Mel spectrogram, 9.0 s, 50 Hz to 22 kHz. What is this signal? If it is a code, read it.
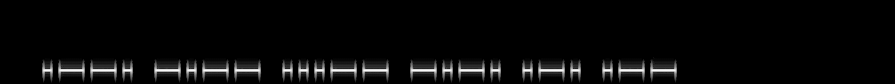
Morse code, heard as a keyed tone, about 15 wpm, 700 Hz. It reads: PY3CRW
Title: DXCC-100 Call Signs - 6 Characters - 15wpm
